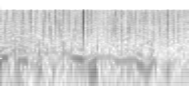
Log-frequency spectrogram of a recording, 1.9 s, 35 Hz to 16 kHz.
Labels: {"label": "biophony, cascading saw", "recorder": "SoundTrap 600 or HydroMoth"}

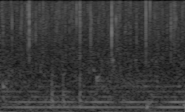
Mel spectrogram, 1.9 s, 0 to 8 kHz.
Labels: {"label": "biophony, midshipman", "recorder": "SoundTrap 500"}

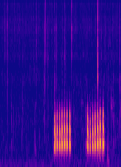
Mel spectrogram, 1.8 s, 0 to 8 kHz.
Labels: {"label": "biophony, damselfish", "recorder": "SoundTrap 600 or HydroMoth"}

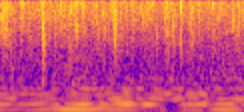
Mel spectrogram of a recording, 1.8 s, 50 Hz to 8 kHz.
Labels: {"label": "biophony, midshipman", "recorder": "SoundTrap 500"}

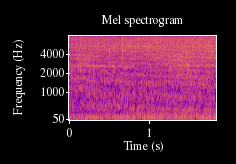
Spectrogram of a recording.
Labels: {"label": "anthrophony, boat engine", "recorder": "SoundTrap 500"}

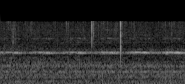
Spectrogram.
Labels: {"label": "anthrophony, boat engine", "recorder": "SoundTrap 500"}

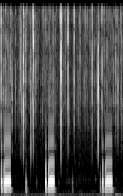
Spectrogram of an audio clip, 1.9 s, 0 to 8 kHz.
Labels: {"label": "biophony, knock croak", "recorder": "SoundTrap 300"}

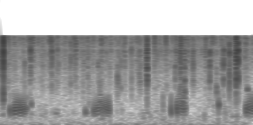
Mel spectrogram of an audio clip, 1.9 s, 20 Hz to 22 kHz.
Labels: {"label": "biophony, stridulation", "recorder": "SoundTrap 600 or HydroMoth"}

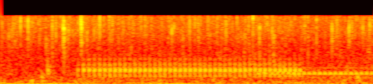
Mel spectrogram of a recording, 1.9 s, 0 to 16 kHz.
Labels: {"label": "biophony, croak", "recorder": "SoundTrap 500"}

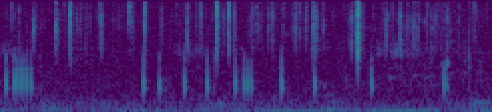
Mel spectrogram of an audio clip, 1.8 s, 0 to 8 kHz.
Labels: {"label": "biophony, knock croak", "recorder": "SoundTrap 300"}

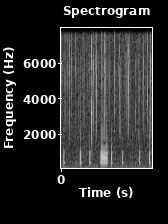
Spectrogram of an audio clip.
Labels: {"label": "biophony, knock croak", "recorder": "SoundTrap 300"}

